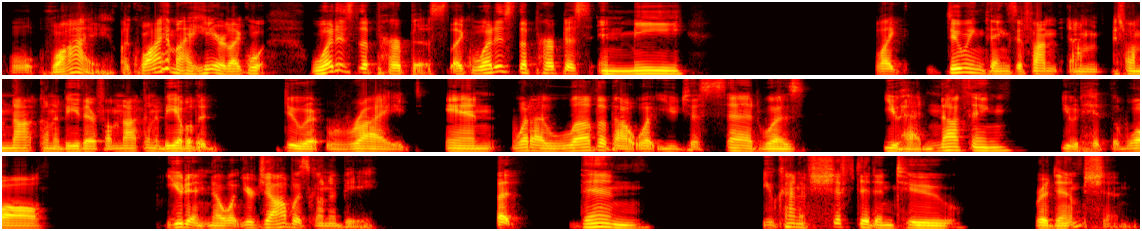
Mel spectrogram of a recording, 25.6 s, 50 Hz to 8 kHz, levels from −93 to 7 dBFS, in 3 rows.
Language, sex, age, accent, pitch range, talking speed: English, male, 30-49, American, 105-150 Hz, 180 wpm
